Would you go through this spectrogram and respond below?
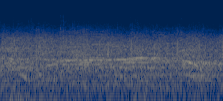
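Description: A high school basketball crowd at a state tournament game roars and applauds continuously, a dense, loud wash of cheering voices and clapping in an indoor gym, with a commentator's voice faintly mixed in.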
